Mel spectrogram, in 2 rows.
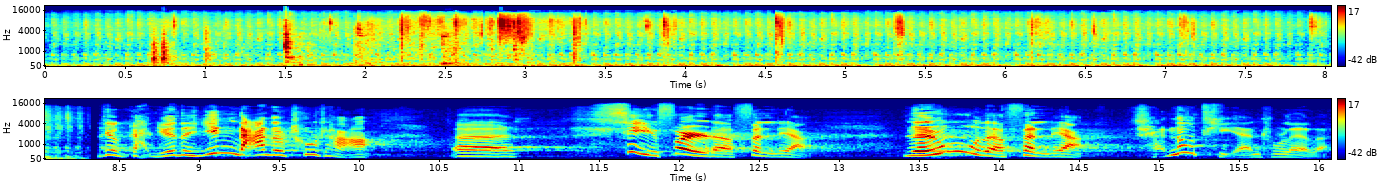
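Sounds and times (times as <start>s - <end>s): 
creaks and clicks of the jeep body: 0.0s - 8.3s
jeep engine idling: 0.0s - 8.3s
speech: 8.7s - 16.0s.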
